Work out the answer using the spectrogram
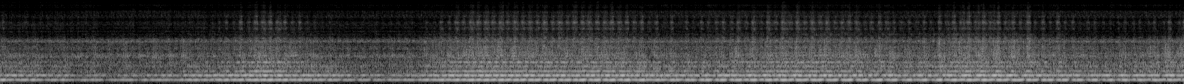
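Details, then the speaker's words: Wood lathe humming while a Sorby spiraling/texturing cutter bites hard with strong side pressure against the lathe axis; a rough, raspy growl swells under the heavy cutting load. "now it's got a lot of side pressure against the axis of the lathe and you can hear the lathe growling at me not real happy about it"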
